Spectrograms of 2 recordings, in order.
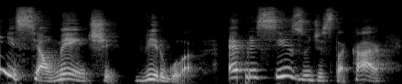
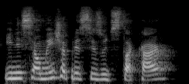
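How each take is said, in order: First: There is a pause after the first word. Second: There is no pause after the first word. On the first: The speaker calls it right. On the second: The speaker calls it wrong.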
